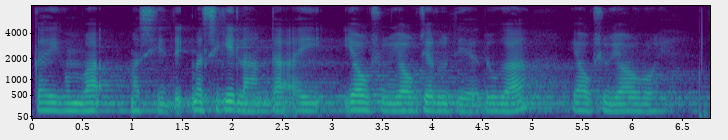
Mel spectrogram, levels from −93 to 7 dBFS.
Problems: echo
